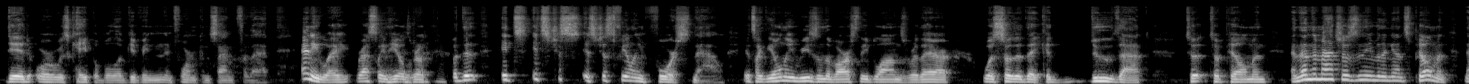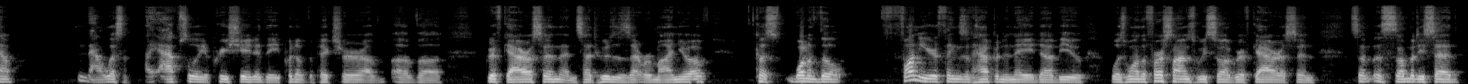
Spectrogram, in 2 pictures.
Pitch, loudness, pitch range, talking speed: 120 Hz, -19 LUFS, 110-135 Hz, 200 wpm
